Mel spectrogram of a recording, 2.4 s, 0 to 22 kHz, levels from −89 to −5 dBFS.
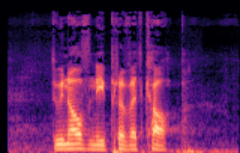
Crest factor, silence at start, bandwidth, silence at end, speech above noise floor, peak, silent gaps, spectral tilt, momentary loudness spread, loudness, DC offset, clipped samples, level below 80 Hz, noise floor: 18 dB; 0.55 s; 16 kHz; 0.2 s; 19 dB; 0 dBFS; none; -6.5 dB/octave; 16 LU; -16 LUFS; under 0.1%; under 0.1%; -34 dBFS; -34 dBFS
